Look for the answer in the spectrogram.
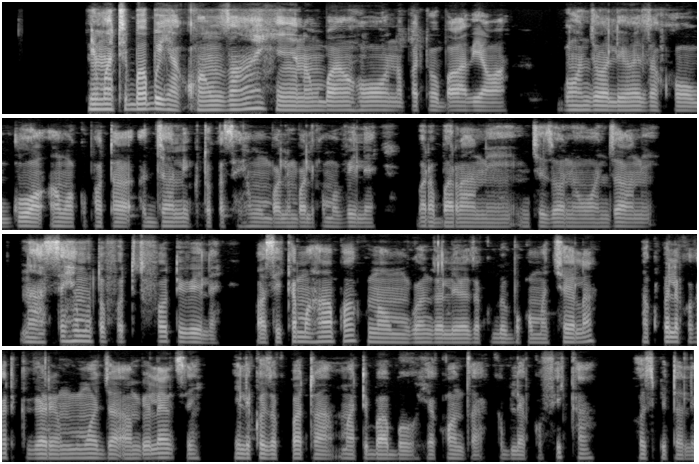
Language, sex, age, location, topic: Swahili, male, 25-35, Nairobi, health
